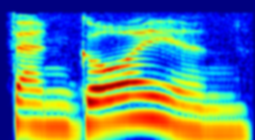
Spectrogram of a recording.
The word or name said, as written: van Goijen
